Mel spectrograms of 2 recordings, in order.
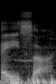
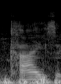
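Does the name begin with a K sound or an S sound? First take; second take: S sound; K sound. First: The name begins with a soft S sound. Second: The name begins with a hard K sound. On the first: This is how the name is said today. "people say Caesar today" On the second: This is how the name was said in ancient times. "back then his name was pronounced as Kaiser"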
